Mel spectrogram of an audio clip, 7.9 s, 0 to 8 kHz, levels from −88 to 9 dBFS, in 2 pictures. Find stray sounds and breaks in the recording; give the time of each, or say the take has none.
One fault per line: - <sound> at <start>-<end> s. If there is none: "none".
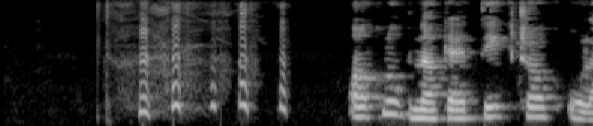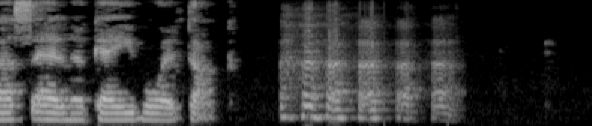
- laugh at 0.6-1.9 s
- laugh at 5.8-7.1 s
